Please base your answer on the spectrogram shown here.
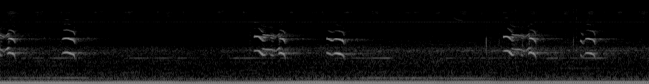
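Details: Toucan calling in Ojochal, Costa Rica: short croaking, yelping notes in pairs and small clusters, each a few seconds apart, over a steady low hum.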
